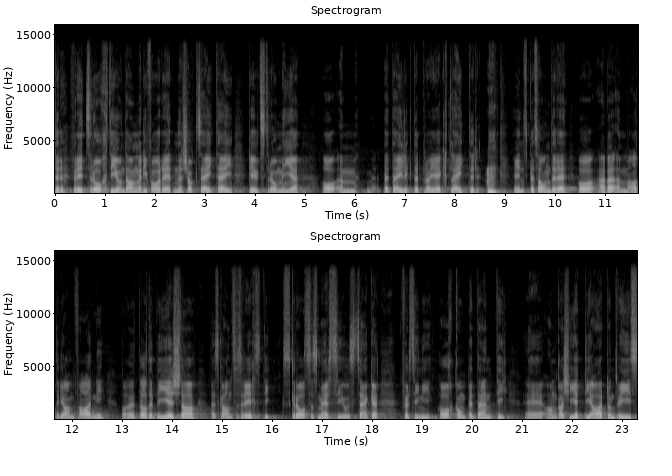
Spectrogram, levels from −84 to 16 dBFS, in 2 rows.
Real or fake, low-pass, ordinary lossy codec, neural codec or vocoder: real; 14.4 kHz; none; none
